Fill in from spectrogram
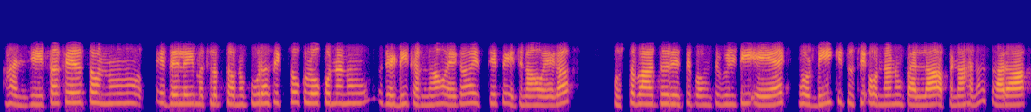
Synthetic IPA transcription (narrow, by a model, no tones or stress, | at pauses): ɦãːɲd͡ʒiːt̪ãːpʰɪɾt̪ʊɦaːnũːeːd̪eːləiːmət̪ləb̚t̪ʊɦaːnũːpuːɾaːsɪksoːkloːkonãːnũːɾeːɖiːkəɾnaːɦoːeːɡaːɪt̪ʰːeːpeːd͡ʒnaːɦoːeːɡaː | ʊst̪oːbaːd̪ɾɪsɪpɔ̃ːnsɪbɪlʈiːʔeːɛːt̪ʰoːɖiːkɪt̪ʊsĩːʔʊnãːnũːpɛːlãːəpnaːɦɛːnaːsaːɾaː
